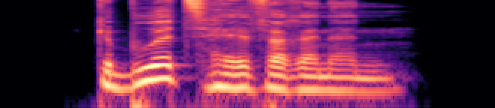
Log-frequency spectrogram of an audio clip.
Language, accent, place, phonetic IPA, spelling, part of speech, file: German, Germany, Berlin, [ɡəˈbʊʁt͡sˌhɛlfəʁɪnən], Geburtshelferinnen, noun, De-Geburtshelferinnen.ogg
- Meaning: plural of Geburtshelferin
